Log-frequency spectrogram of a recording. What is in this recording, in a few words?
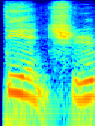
"dian4 chi3", Chinese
